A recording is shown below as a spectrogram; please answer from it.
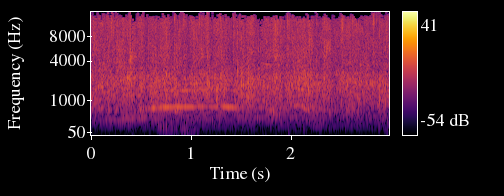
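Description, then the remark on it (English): A worship crowd claps steadily in praise of God, a dense wash of many hands at even volume throughout, with a faint sustained tone and murmuring voices underneath. “Clap your hands unto him and bless his name.”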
